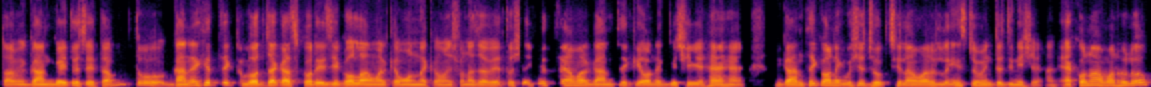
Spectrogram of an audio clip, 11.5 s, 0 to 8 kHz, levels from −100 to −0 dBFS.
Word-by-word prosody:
তো - - -23
আমি 135 -1 -1
গান 135 0 +4
গাইতে 150 +4 +3
চাইতাম। 130 0 0 0.2
তো 195 - -2 0.3
গানের 145 +7 +3
ক্ষেত্রে 210 0 +2
একটু 205 -4 -15
লজ্জা 140 +3 +5
কাজ 145 -1 +5
করে 135 +1 +3
যে, 130 - +1
গলা 130 0 +5
আমার 130 -1 0
কেমন 130 0 0
না - - +1
কেমন, 125 - -3
শোনা 130 0 -2
যাবে? 120 0 +1
তো 170 - -5
সেইক্ষেত্রে 175 +3 -4
আমার 160 -2 +2
গান 135 +1 +2
থেকে 155 +1 -3
অনেক 145 -1 -4
বেশি 150 0 -2 0.2
হ্যাঁ, 150 -2 +2
হ্যাঁ। 130 - -3 0.4
গান 140 +1 +4
থেকে 180 -1 0
অনেক 160 -1 -1
বেশি 155 +3 -2
ঝোঁক 150 0 +1
ছিল, 160 - -3
আমার 145 -1 +2
হল 135 +1 -4
ইন্সট্রুমেন্ট 150 -1 -2
এর - - -4
জিনিসে। 120 -1 -3
আন 115 - -10
এখনো 165 +7 +1
আমার 165 0 0
হলো, 175 +4 +1
145 Hz, 230 wpm, -23 LUFS, 130-165 Hz, 0.4 s, লজ্জা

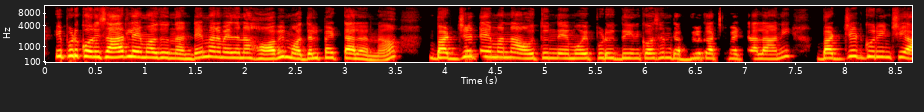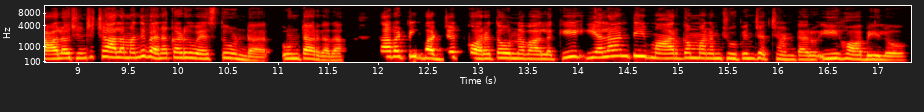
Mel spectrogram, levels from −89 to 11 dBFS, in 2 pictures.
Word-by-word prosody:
ఇప్పుడు 375 +2 +5
కొన్ని 325 -2 +7
సార్లు 320 +2 +7
ఏమవుతుందంటే 275 -4 +1
మనం 310 -2 +2
ఏదన్నా 275 -1 +1
హాబీ 235 +6 +5
మొదలు 250 +3 +2
పెట్టాలన్నా 235 -10 +2 0.5
బడ్జెట్ 285 +6 +3
ఏమన్నా 300 -2 0
అవుతుందేమో! 255 0 -1
ఇప్పుడు 265 +1 -3
దీని 260 -1 -3
కోసం 260 +2 -1
డబ్బులు 235 +3 -3
ఖర్చు 250 -1 +1
పెట్టాలా? 230 0 -2
అని 305 +9 -5 0.4
బడ్జెట్ 265 +5 +2
గురించి 315 -2 -2 0.2
ఆలోచించి 265 +4 -2
చాలామంది 295 +1 +1
వెనకడుగు 275 +2 -1
వేస్తూ 235 +3 -7
ఉండారు 170 -8 -7 0.2
ఉంటారు 240 -4 -1
కదా! 170 0 -6 0.4
కాబట్టి 335 +1 +1
బడ్జెట్ 255 +6 +2
కొరత 240 +1 0
ఉన్న 250 -1 -4
వాళ్ళకి 225 +6 -3 0.3
ఎలాంటి 360 +2 0 0.2
మార్గం 255 +2 -2
మనం 255 -1 -5
చూపించొచ్చంటారు 220 -5 -6
ఈ - - -1
హాబీలో? 200 -5 -3
260 Hz, 135 wpm, -21 LUFS, 235-295 Hz, 0.5 s, కొన్ని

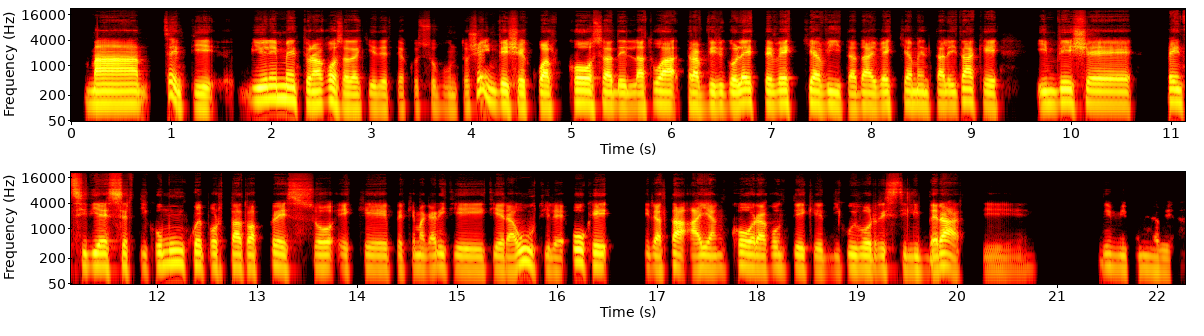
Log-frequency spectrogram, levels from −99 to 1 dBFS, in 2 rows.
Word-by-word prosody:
Ma 125 0 +7 0.2
senti, 110 -3 -2 0.3
mi 150 - -4
viene 160 +2 +5
in 165 - +2
mente 155 -5 +1
una 125 0 +6
cosa 125 -7 +2
da 105 -1 +2
chiederti 105 0 -8
a - - -18
questo 110 0 -16
punto. 105 +1 -14
C'è 110 - -2
invece 120 -4 +2
qualcosa 115 +1 +4
della 115 -1 0
tua, 120 +2 +5
tra 115 -1 +5
virgolette, 120 +3 +2
“vecchia 130 +1 +2
vita”, 115 -2 -3
dai, 115 0 +1
vecchia 120 +2 -1
mentalità, 120 +3 0
che 115 -2 -3 0.4
invece 125 -1 +1 0.3
pensi 135 -2 -1
di 135 +1 -1
esserti 130 0 -3
comunque 140 +3 -3
portato 125 -1 -3
appresso 120 0 -4
e 115 -2 -10
che 115 -2 -7
perché 115 0 -13
magari 115 +1 -6
ti 110 -2 -7
ti 115 +2 -9
era 110 -1 -2
utile, 115 -10 -4
o 165 -1 +2
che 135 -3 -3 0.3
in - - -15
realtà - - +1
hai 115 +1 0
ancora 120 +1 -1
con 120 -1 -10
te 120 +1 -7
e 115 - -5
che 110 -2 -12
di 110 0 -20
cui 120 +2 -7
vorresti 115 -1 -6
liberarti? 110 0 -3 0.7
Dimmi 120 -2 -12
fammi 115 0 -15
capir 105 -2 -14
120 Hz, 155 wpm, -22 LUFS, 110-125 Hz, 0.7 s, Ma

